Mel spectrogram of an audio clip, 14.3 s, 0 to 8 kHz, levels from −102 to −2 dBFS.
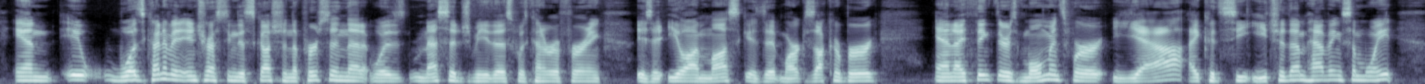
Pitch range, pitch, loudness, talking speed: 120-150 Hz, 130 Hz, -16 LUFS, 180 wpm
